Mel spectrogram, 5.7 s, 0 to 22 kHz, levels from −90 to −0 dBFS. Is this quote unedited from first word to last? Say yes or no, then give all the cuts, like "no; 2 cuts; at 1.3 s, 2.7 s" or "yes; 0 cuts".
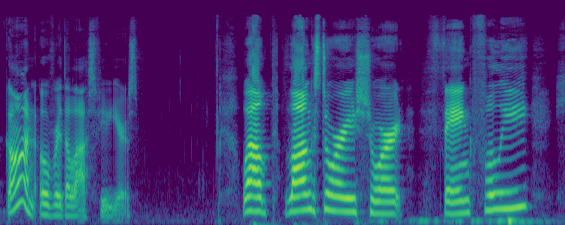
no; 1 cut; at 2.8 s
